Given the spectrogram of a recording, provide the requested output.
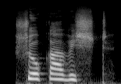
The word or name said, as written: शोकाविष्ट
